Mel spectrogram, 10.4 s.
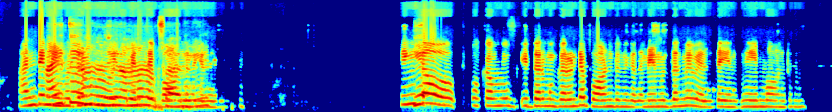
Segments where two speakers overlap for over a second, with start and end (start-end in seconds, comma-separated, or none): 0.6-2.4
